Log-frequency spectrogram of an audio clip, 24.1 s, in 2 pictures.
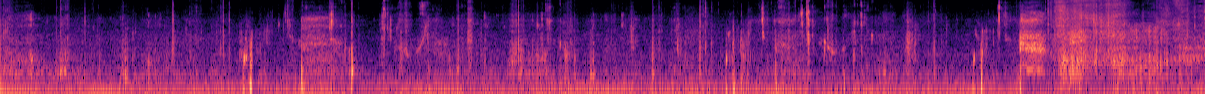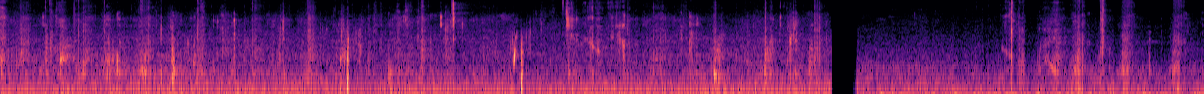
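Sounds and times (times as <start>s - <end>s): person chewing food: 0.0s - 20.4s, 22.0s - 24.0s
low hum: 0.0s - 24.0s
mouth clicks and smacks: 1.3s - 10.6s.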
